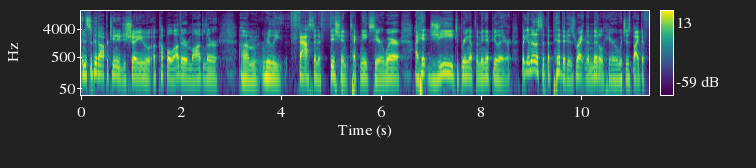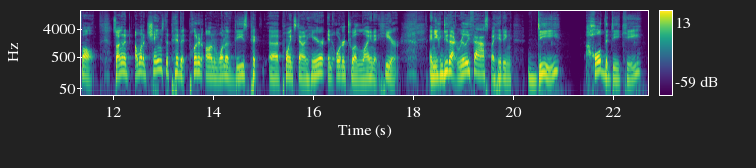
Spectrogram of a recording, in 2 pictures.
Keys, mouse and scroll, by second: 6.2 g, 7.8 alt+click, 10.1 alt+click, 19.6 d, 21.5-22.7 d.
